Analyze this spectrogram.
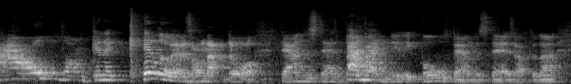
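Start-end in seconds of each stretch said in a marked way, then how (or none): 0.0-2.6 pained yelp, then a grumbling threat; grumpy hungover mayor. Acted. Hungover mayor threatens whoever is knocking on the door. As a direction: sore head, angry at the door.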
